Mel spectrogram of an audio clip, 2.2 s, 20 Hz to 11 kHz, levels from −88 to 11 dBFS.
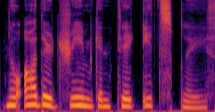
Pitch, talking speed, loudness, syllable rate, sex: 210 Hz, 195 wpm, -18 LUFS, 4.6 syllables/s, female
